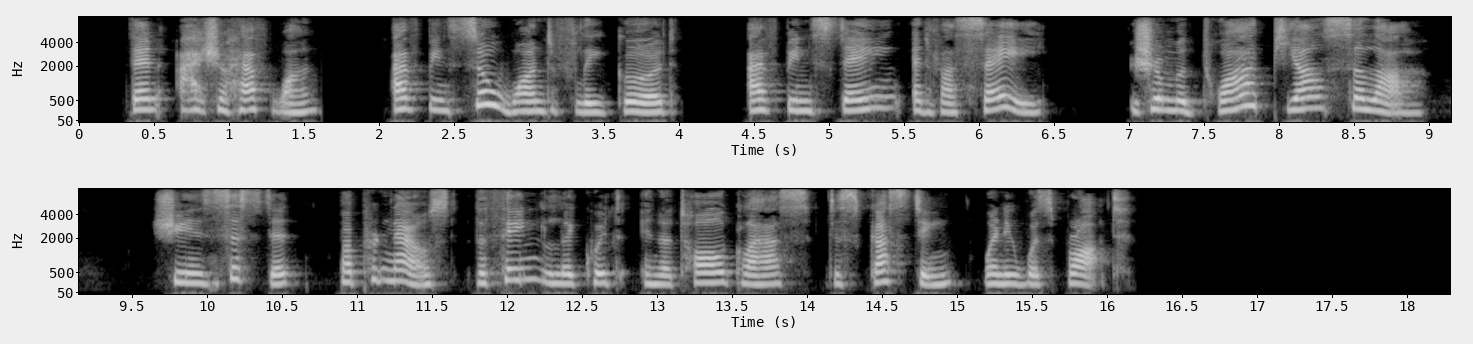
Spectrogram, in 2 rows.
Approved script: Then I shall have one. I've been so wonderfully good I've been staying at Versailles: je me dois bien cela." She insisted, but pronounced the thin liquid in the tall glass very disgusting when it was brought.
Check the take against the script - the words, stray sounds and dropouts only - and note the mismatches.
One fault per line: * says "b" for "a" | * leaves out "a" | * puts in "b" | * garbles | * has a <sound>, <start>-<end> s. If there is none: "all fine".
* leaves out "very"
